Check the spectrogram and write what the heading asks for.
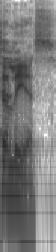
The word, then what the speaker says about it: Elias: laugh at was um we say Elias lyol it's Alias and Alias peton oras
